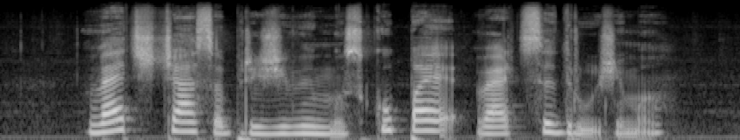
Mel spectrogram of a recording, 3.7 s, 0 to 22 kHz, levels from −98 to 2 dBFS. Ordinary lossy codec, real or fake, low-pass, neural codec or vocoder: none; real; 19.8 kHz; none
